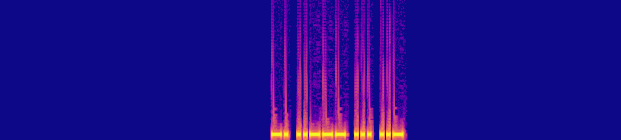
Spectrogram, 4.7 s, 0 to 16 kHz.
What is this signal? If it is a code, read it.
Morse code, heard as a keyed tone, about 50 wpm, 700 Hz. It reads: N2SU
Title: USA Call Signs - 4 Characters - Repeated 3x - 50wpm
